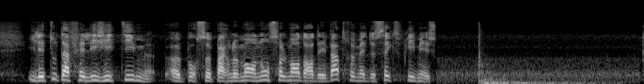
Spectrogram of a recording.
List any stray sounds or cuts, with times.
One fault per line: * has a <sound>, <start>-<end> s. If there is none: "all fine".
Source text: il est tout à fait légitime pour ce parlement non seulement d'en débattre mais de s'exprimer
* has a thud, 4.8-6.3 s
